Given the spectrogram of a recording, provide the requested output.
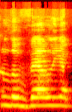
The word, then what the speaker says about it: Lovelia: Is it Lovelia po or Lovella? Lovelia. Lovelia Lovelia po. or Lovelia? So, Lovelia.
